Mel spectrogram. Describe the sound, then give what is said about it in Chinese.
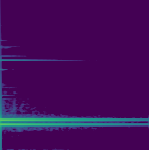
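A single electronic doorbell chime at the front door of a home strikes sharply, then rings out as a steady, clear mid-pitched tone that slowly fades over about two seconds, with no voices. “噔噔噔，我再次整理了一下衣服，把胸膛拉得更低，按了自己家的门铃。”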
